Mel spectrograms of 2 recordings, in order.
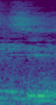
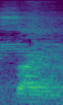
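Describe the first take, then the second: First: The word is said with a short 'i' vowel. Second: The word is said with an 'eye' vowel. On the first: The speaker calls it wrong. "শব্দটা আসলে সিন হবে না" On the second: The speaker calls it right. "সাইন হবে"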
